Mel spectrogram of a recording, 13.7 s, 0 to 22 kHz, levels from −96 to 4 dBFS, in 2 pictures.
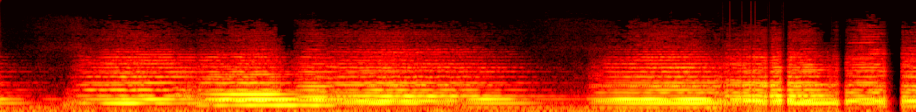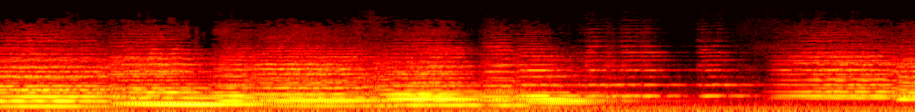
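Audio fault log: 5.41–6.77 s, repeated stalls (stutter): the receiver's buffer ran dry ten times, extending the last sound (longest hold 121 ms) to fill 317 ms, about a quarter of the span. Unlike packet loss, nothing is skipped; the audio halts, then resumes exactly where it stopped.
7.64–8.50 s, jitter buffer slow-down: to rebuild its reserve, the buffer repeated single pitch periods, adding 62 ms and running at 93% speed. Pitch stays put while sounds draw out, a continuous stretch rather than the distinct halts of a stall.
11.00–11.90 s, jitter buffer speed-up: with surplus audio queued, the receiver trimmed short pitch-period pieces, roughly 40 ms in all, so playback runs at 104% speed. The pitch is unchanged and no gap or click marks the cuts, which separates it from dropouts.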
